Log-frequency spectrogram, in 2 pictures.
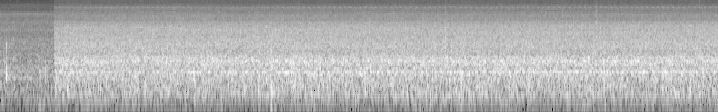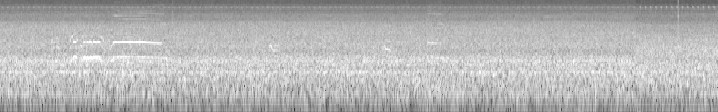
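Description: Heavy rain falling in a steady, even hiss. A brief high-pitched call rises above it about halfway through.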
